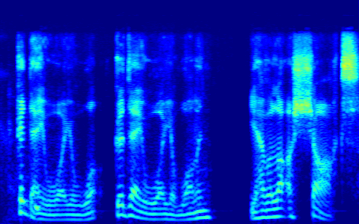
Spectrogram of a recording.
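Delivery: put-on failed Australian accent slipping into a Cockney accent. Trying again to talk like an Aussie: bad Australian accent turning Cockney. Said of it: "that turned into Cockney".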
